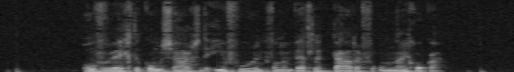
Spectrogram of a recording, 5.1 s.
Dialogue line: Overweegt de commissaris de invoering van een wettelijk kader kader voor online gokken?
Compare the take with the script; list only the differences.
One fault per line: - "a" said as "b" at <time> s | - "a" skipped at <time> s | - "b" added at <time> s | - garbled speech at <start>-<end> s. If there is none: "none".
- "kader" skipped at 3.6 s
